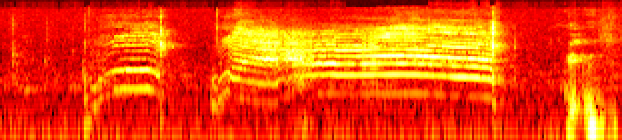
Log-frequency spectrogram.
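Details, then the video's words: Begging kitten meowing for human food while chicken is cut up in a small room: a short rising-falling meow, then a long, loud, harmonic-rich meow of about a second and a half that slowly falls, followed by a soft rustle. "Shaggy the Kitten meowing for human food"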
